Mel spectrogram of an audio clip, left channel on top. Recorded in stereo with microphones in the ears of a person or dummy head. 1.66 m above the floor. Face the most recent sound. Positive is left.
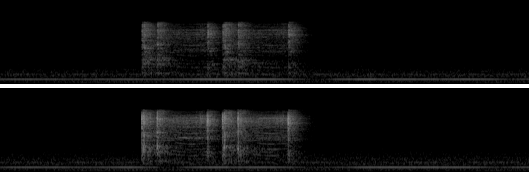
turn(degrees=-55)  # may be behind; listen again after turning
